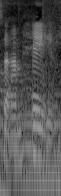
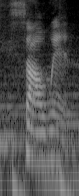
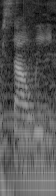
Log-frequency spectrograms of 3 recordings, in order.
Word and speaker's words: Samhain: it's not actually pronounced samhain the word itself is gaelic from ireland ireland scotland area uk present day uk so it's a gaelic word um and it actually is pronounced sawin or salween there's two different variations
